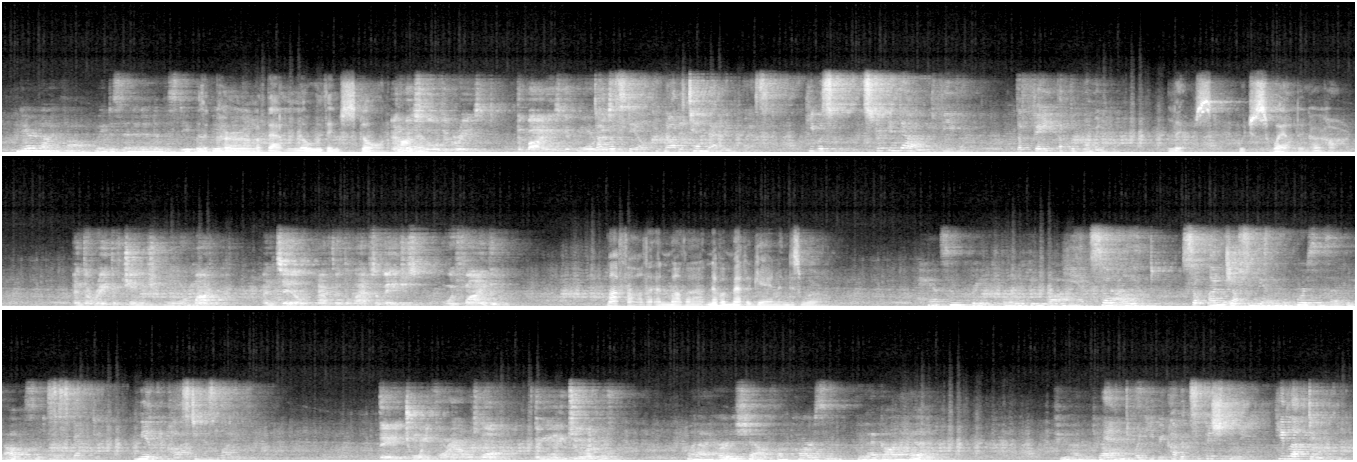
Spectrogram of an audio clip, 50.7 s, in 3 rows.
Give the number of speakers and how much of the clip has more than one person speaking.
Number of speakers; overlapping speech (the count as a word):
four, about 9%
